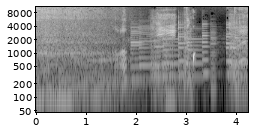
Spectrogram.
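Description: Cartoon soundtrack: a low rumble with hiss for the first couple of seconds, then light music with short notes and quick rising cartoon slide effects.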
